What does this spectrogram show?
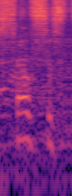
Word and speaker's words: Celsus: That is the famous library of Ephesus, called the Celsus Library. Let me spell it for you: C-E-L-S-U-S. So without the I, has nothing to do with the temperature measurement, Celsius.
